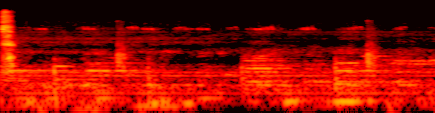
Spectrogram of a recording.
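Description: Soft background music with held notes, over a steady high-pitched chirping that repeats about three times a second.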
